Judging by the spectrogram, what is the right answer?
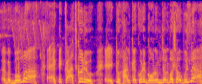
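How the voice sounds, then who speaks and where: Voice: high voice, animated, brisk, a little hiss or hum. An actor playing an aching, grumbling old village father-in-law in a comedy cartoon, groaning and complaining. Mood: aching, weary. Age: older.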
